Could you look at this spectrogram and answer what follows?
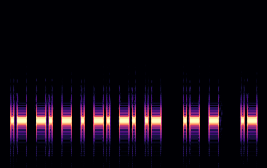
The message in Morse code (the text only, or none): ANTENNA AT A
